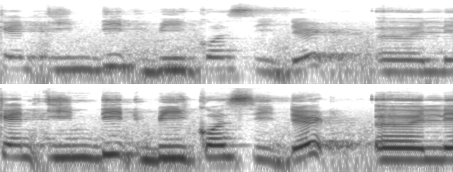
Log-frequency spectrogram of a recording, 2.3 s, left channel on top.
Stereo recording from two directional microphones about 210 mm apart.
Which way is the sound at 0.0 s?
50° right (ahead or behind).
